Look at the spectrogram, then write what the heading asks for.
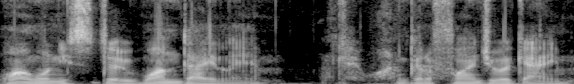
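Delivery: speaking quietly close to the mic. Leaning close to the mic to tell another speaker something: speaking quietly close to the mic. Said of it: "You're gonna hear me real quiet".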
